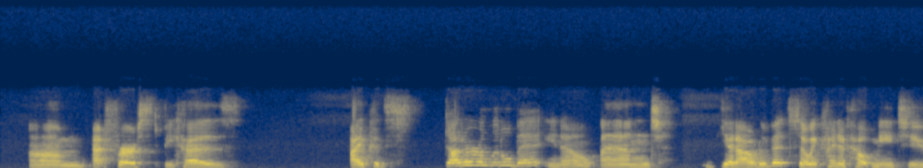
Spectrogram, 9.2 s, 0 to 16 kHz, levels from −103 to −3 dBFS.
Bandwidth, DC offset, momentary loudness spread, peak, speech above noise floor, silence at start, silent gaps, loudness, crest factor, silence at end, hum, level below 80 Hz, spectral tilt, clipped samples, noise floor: 7.2 kHz; under 0.1%; 10 LU; -2 dBFS; 52 dB; 0.3 s; none; -20 LUFS; 20 dB; 0 s; none; -70 dBFS; -4 dB/octave; under 0.1%; -73 dBFS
